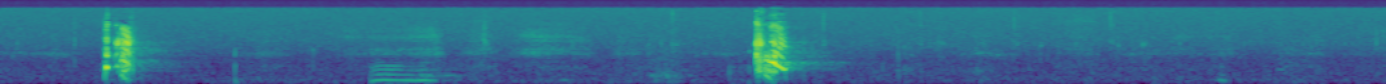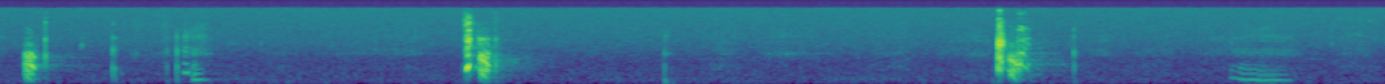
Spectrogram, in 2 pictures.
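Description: Sharp regular hiccups, about five in fourteen seconds, with soft infant sounds and pacifier sucking between them.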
